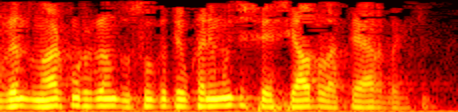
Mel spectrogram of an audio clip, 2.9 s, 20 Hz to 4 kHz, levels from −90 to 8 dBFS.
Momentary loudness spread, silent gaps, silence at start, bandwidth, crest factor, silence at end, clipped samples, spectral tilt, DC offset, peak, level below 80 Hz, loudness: 8 LU; none; 0 s; 4 kHz; 16 dB; 0.2 s; under 0.1%; -12 dB/octave; 1%; -2 dBFS; -44 dBFS; -18 LUFS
